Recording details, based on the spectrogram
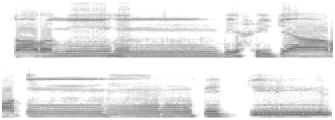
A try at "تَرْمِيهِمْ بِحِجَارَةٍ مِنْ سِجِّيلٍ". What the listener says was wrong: Don't apply kalkala on raw, not tar. It's tar, tar.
